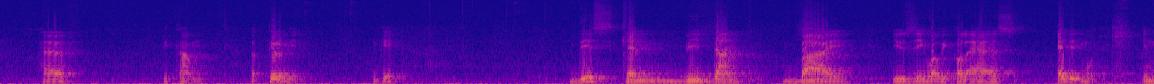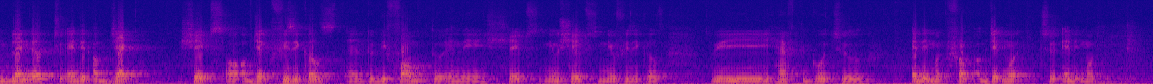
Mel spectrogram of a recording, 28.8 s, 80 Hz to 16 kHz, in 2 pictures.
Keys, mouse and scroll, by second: 0.6 middle click, 1.6-2.3 scroll down 5, 2.3 middle click, 3.7 click, 4.3 click, 5.4 g, 6.8 middle click, 9.6-10.7 scroll up 4, 11.6 middle click, 13.8 middle click, 15.3 middle click, 16.5 middle click, 18.5 middle click, 20.1 middle click, 22.6 middle click, 24.2 middle click, 25.6 click.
